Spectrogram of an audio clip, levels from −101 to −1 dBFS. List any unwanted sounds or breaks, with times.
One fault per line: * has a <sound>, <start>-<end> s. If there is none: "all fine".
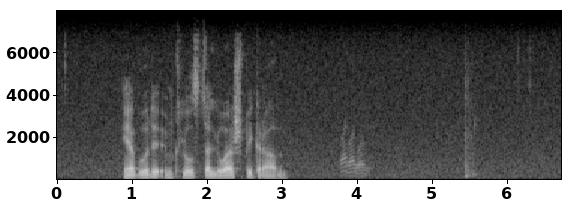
* has a chirp, 3.8-4.2 s
* has a thud, 5.4-5.7 s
